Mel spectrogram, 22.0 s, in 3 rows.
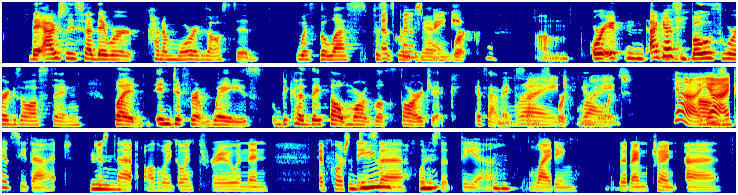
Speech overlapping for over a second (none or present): present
